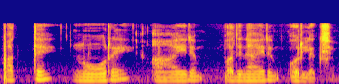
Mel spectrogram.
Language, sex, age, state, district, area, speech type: Malayalam, male, 18-30, Kerala, Palakkad, urban, spontaneous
